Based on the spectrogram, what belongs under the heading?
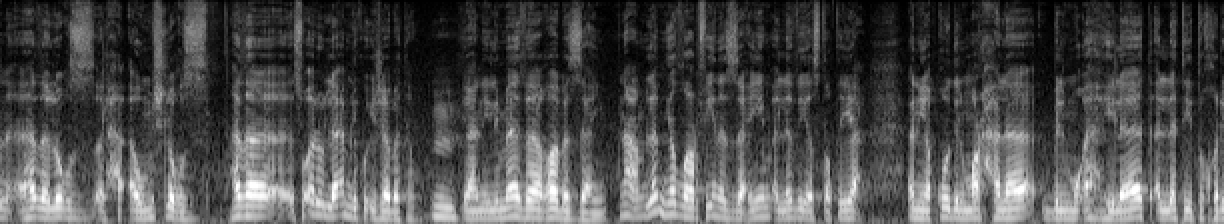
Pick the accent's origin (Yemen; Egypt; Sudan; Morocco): Egypt; نحن عندنا في مصر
